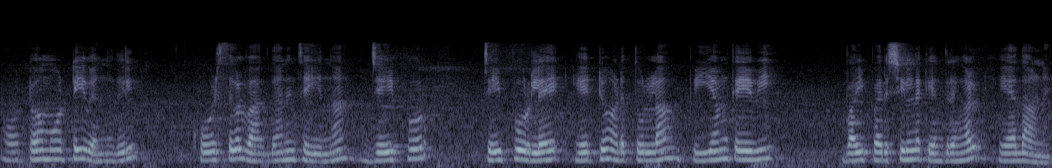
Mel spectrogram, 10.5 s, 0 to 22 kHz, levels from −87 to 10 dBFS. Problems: none marked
